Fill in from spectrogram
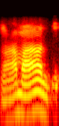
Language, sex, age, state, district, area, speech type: Tamil, male, 60+, Tamil Nadu, Pudukkottai, rural, conversation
